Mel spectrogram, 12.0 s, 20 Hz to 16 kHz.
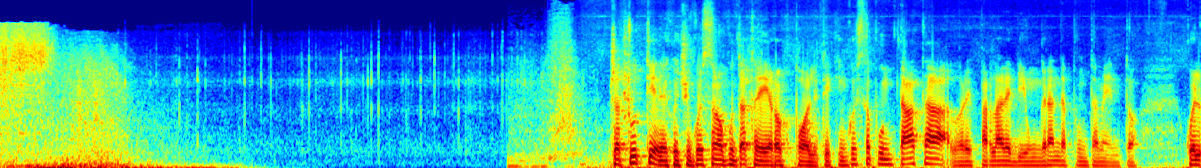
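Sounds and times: fire crackling: 0.0s - 12.0s.

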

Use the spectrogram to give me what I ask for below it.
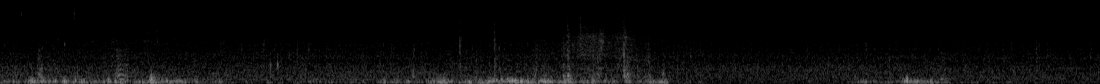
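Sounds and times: wind buffeting microphone: 0.0s - 2.5s, 3.1s - 6.8s, 8.6s - 9.6s.

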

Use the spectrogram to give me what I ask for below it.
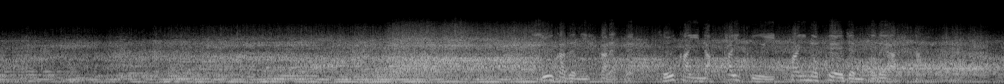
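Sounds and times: propeller aircraft flying over: 0.0s - 10.0s.

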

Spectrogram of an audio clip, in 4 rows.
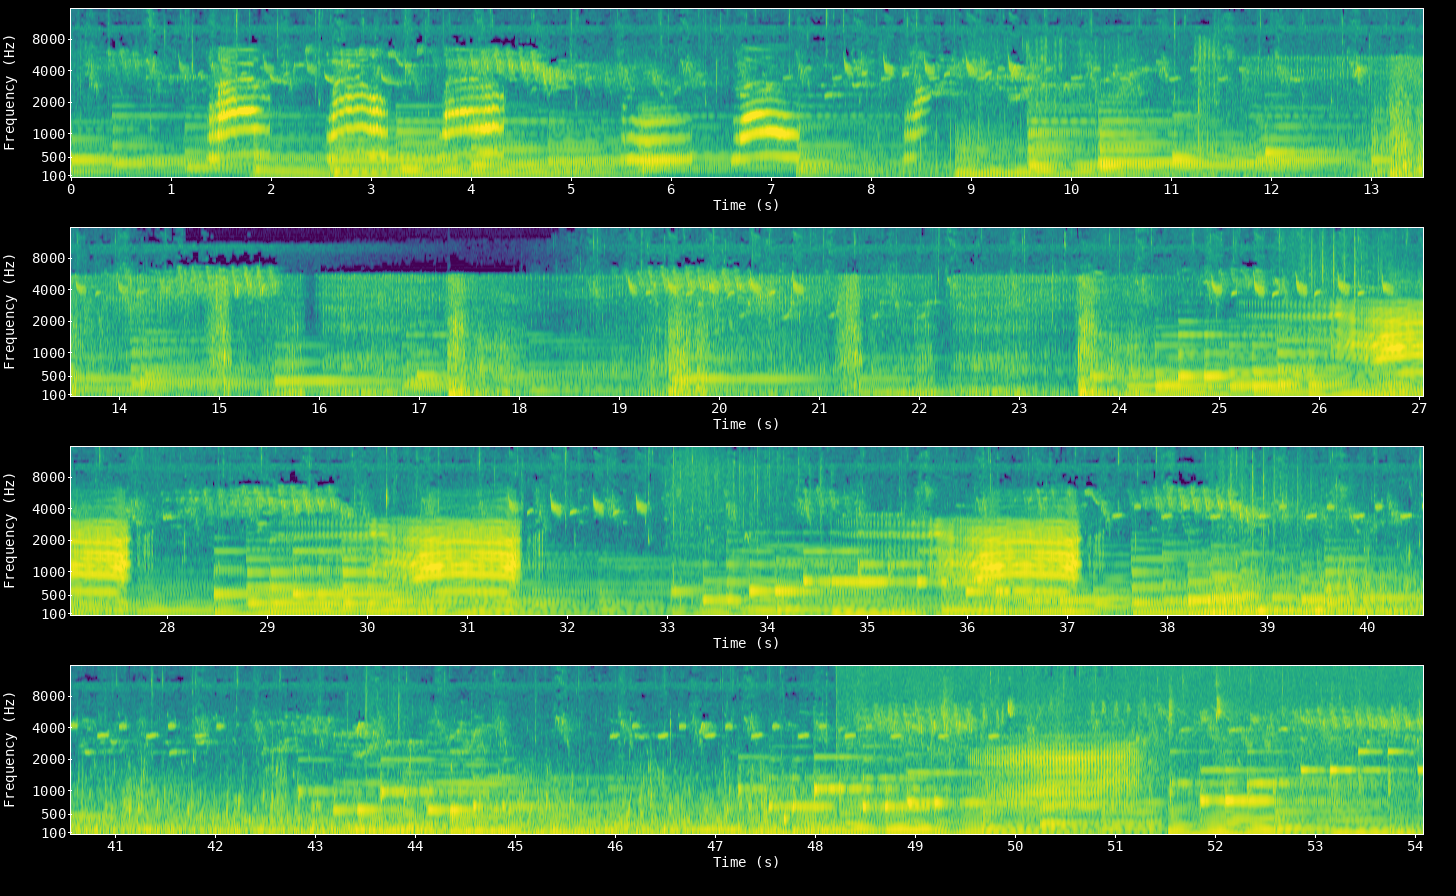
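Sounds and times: background music: 0.0s - 23.0s, 23.6s - 54.0s
cow mooing: 25.5s - 27.8s, 29.8s - 31.7s, 34.9s - 37.3s, 49.4s - 51.5s.

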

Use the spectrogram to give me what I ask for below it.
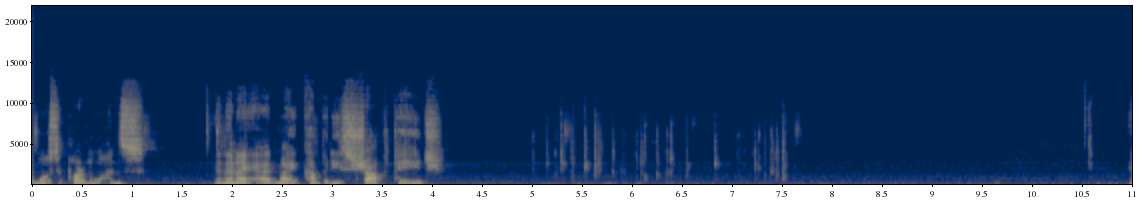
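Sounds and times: keyboard typing: 5.0s - 7.7s.

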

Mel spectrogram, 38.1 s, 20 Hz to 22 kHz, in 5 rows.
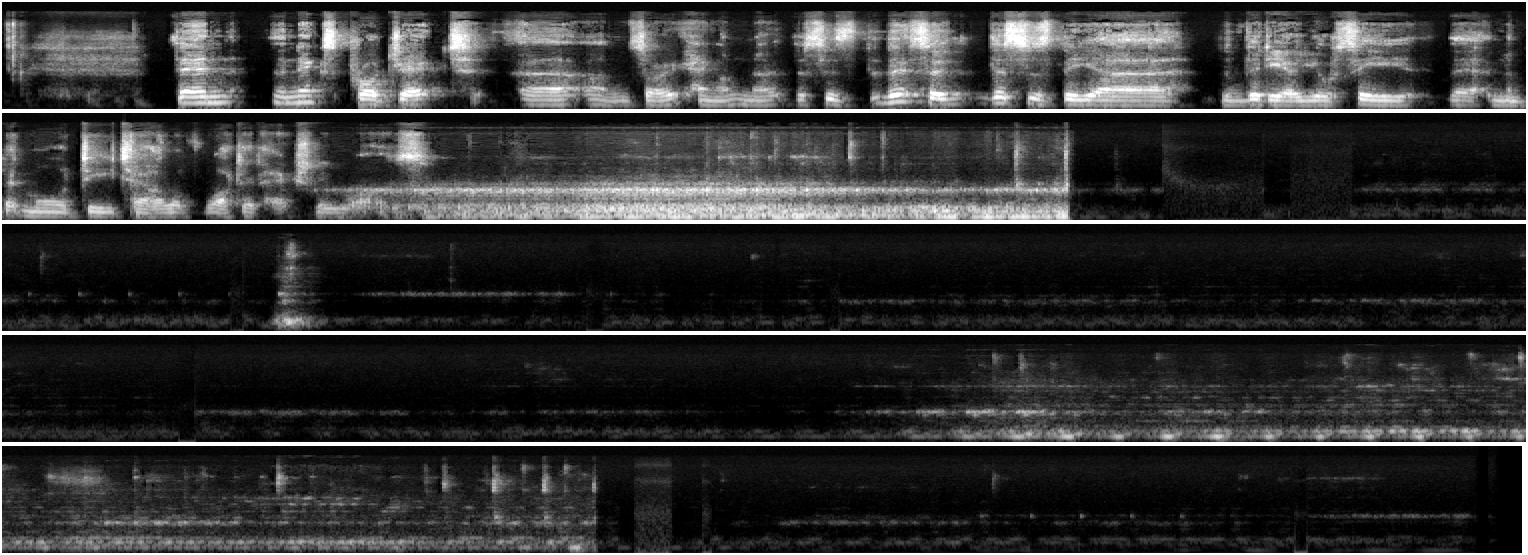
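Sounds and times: steady high hum: 8.8s - 13.0s, 27.0s - 33.5s
low rumbling drone: 9.4s - 13.0s, 27.2s - 33.5s.

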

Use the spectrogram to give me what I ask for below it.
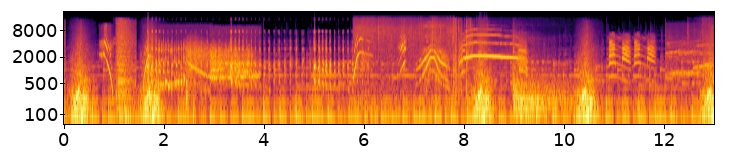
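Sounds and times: cartoon background music: 0.0s - 13.0s.

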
